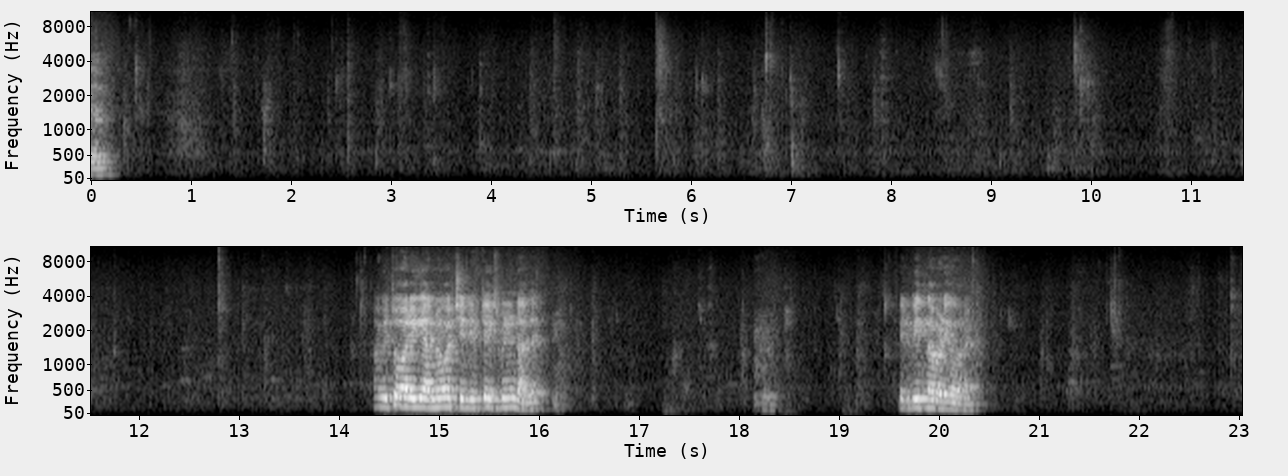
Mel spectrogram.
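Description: A man chews food with soft, wet smacking sounds close by.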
